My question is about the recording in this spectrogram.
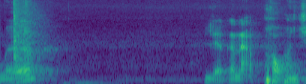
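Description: Speech for a moment, then a pause of about a second, then more speech with one brief sharp click near the end.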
